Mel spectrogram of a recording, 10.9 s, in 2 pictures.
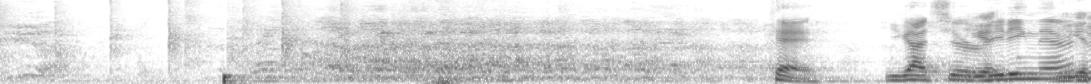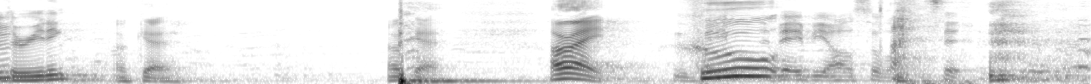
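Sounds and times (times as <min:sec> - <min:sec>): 
audience clapping for a game: 0:00.0 - 0:02.6
laughter: 0:01.1 - 0:06.5, 0:09.8 - 0:10.8
speech: 0:03.9 - 0:06.5, 0:07.4 - 0:10.8.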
